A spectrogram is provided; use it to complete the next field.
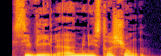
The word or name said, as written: civiladministration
